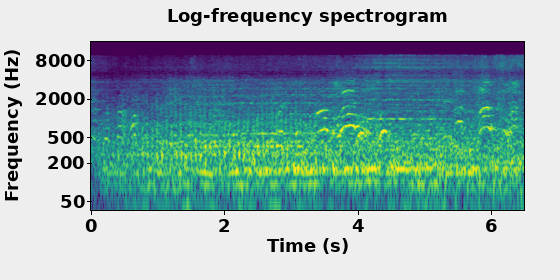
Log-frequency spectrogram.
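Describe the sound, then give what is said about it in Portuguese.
Helicopter rotor and engine, a steady, loud whirring drone that holds for the whole stretch, with voices calling out over it. “Podem trazer o helicóptero!”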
